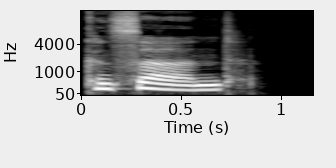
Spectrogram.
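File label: "concerned", British English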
